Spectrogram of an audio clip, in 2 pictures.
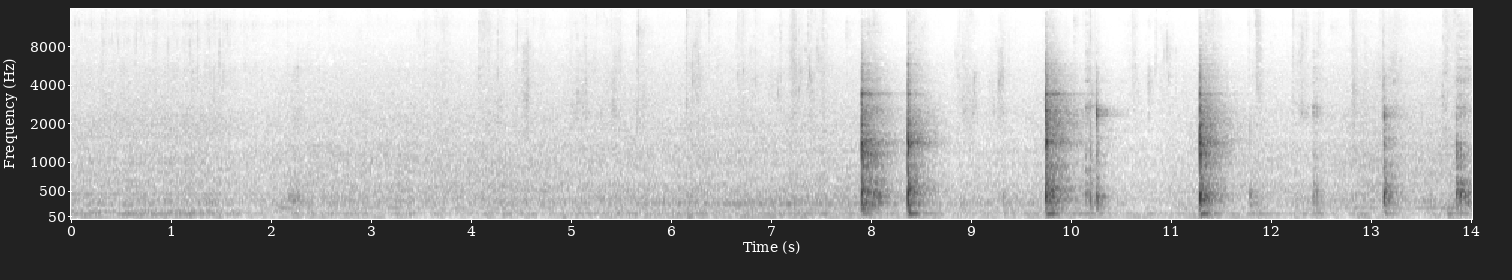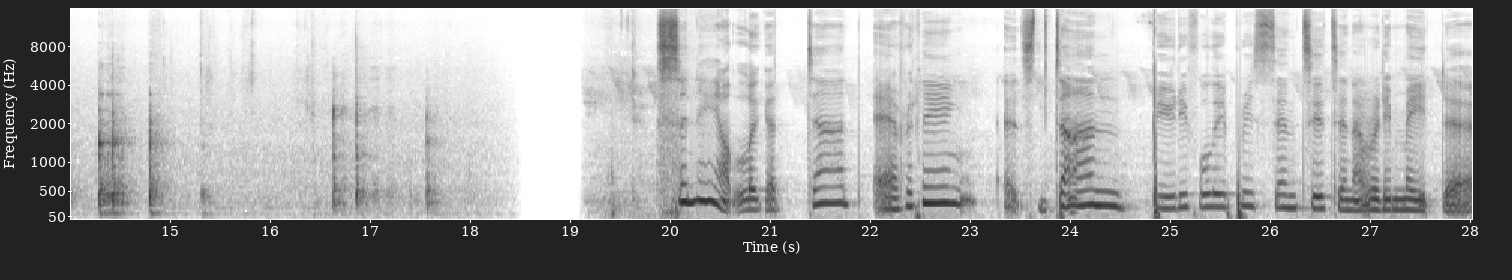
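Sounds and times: stone pestle knocking in mortar: 0:07.9 - 0:08.7, 0:09.7 - 0:10.4, 0:11.2 - 0:11.8, 0:13.1 - 0:15.0.

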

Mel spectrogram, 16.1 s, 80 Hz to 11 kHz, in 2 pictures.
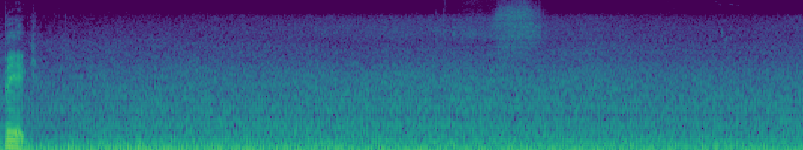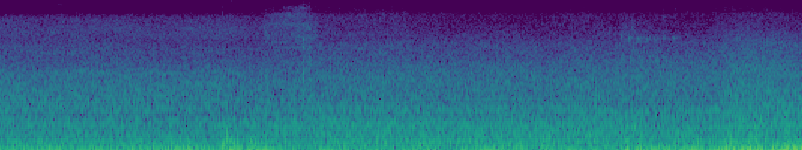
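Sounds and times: low outdoor rumble: 0:00.0 - 0:16.0
brief high hiss: 0:04.9 - 0:05.5.

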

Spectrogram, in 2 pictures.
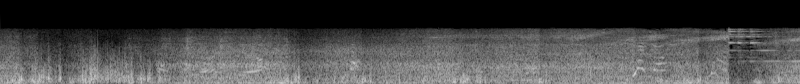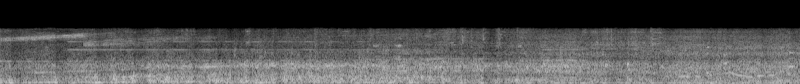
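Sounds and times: tram wheels rumbling on rail: 0:00.0 - 0:16.0
thin high tones: 0:05.6 - 0:09.8.

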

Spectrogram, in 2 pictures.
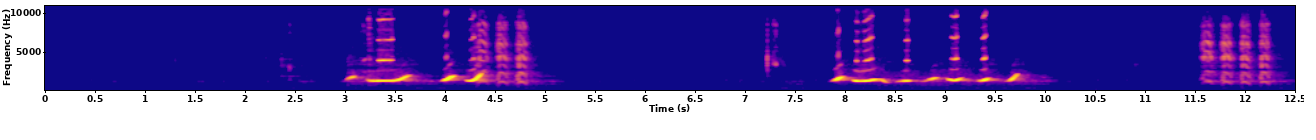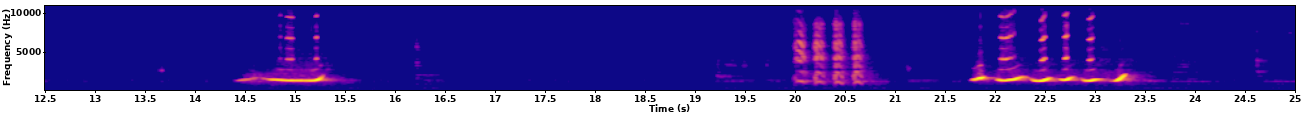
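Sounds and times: parakeet chick squawking: 0:04.3 - 0:05.0, 0:11.5 - 0:12.5, 0:20.0 - 0:20.9.

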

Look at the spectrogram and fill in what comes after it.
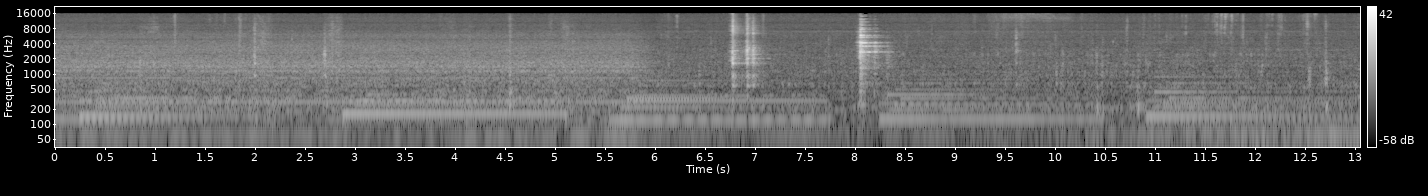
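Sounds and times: spoon clinking on metal pot: 0:08.0 - 0:08.4.

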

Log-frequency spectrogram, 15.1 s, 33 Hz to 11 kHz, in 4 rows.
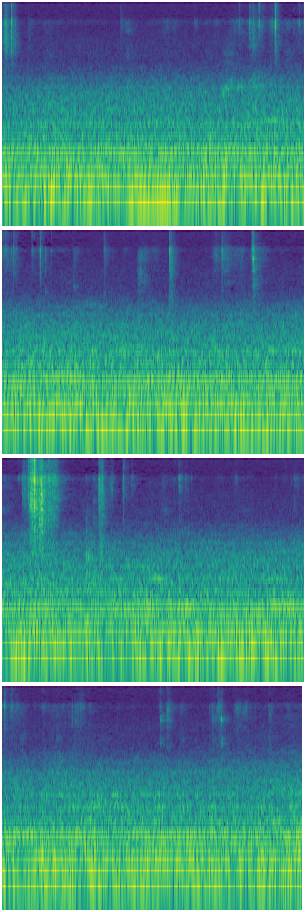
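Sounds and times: low steady hum: 0:00.0 - 0:15.0
small clicks and rustles of wire: 0:02.9 - 0:07.1.

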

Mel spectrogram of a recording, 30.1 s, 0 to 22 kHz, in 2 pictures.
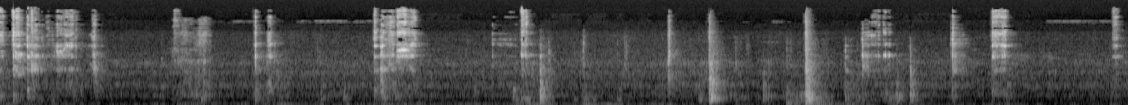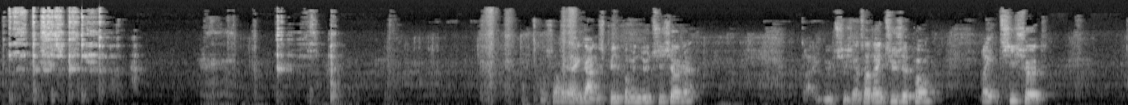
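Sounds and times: knife and fork scraping on plate: 0:00.0 - 0:01.4, 0:05.0 - 0:05.7, 0:13.2 - 0:13.6, 0:14.8 - 0:16.8, 0:17.9 - 0:19.6.

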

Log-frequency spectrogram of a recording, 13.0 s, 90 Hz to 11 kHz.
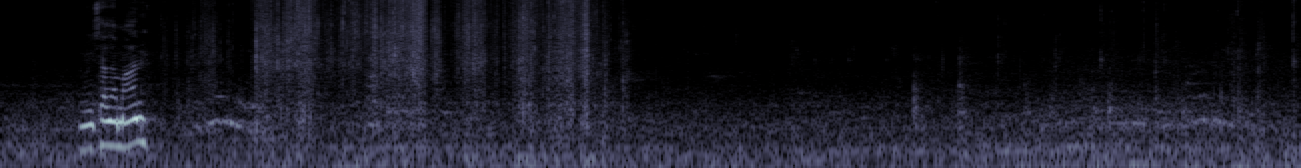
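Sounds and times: plastic wrapping crinkling: 0:01.5 - 0:06.6.

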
